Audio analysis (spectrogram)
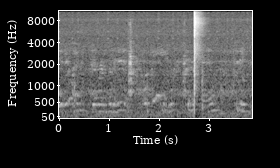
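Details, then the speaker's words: Old monaural CRT TV opened to add a headphone jack, grounded screwdriver slid under the anode cap: one sharp, loud snap in a quiet background as the picture tube's high voltage discharges. "Now if you heard that, that was your high voltage discharging."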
